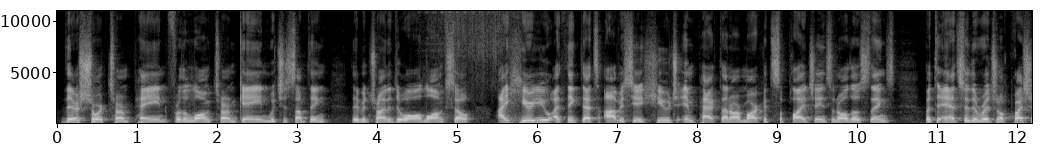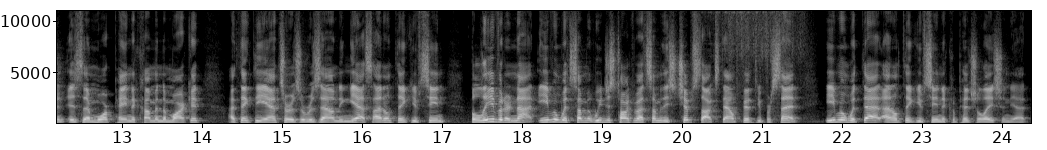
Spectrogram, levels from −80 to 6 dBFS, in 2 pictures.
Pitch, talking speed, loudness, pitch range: 150 Hz, 240 wpm, -19 LUFS, 140-165 Hz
